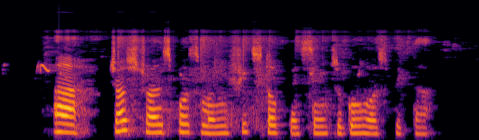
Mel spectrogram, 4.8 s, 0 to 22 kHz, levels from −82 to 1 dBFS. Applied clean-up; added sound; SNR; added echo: none; none; none; none.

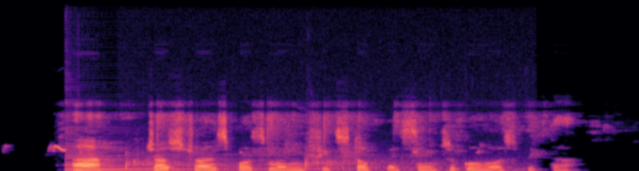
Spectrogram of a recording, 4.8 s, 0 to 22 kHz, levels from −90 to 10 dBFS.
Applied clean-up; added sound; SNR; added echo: none; Gunshot, gunfire + Acoustic guitar; 13 dB; none.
